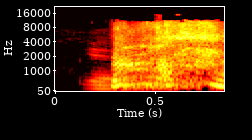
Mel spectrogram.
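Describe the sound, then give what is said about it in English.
A single loud sneeze: a short voiced intake builds quickly into a harsh, breathy burst that lingers briefly before cutting off. “Bless you.”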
